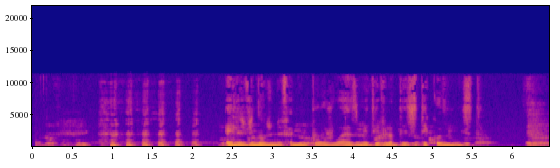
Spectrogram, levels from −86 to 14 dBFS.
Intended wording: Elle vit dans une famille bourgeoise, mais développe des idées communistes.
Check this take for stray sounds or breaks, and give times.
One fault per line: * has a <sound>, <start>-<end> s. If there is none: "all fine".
* has a laugh, 0.8-2.1 s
